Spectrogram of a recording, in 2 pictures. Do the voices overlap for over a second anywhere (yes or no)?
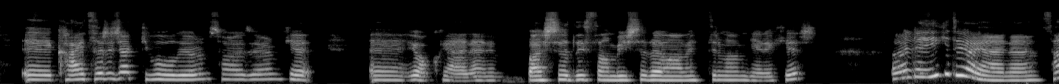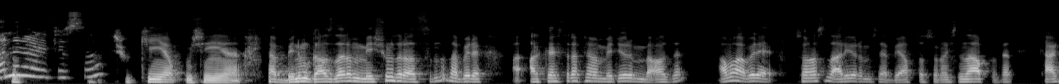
no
